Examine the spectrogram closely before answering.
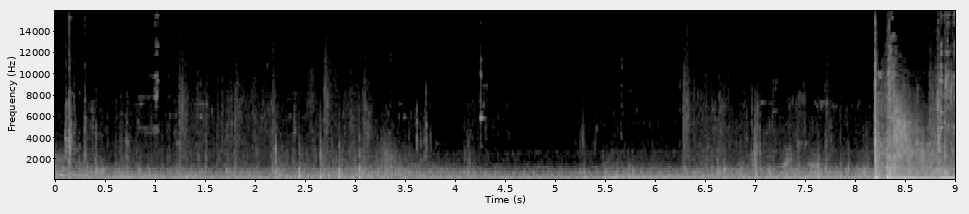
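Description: A low rumble of battle rolls on steadily.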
